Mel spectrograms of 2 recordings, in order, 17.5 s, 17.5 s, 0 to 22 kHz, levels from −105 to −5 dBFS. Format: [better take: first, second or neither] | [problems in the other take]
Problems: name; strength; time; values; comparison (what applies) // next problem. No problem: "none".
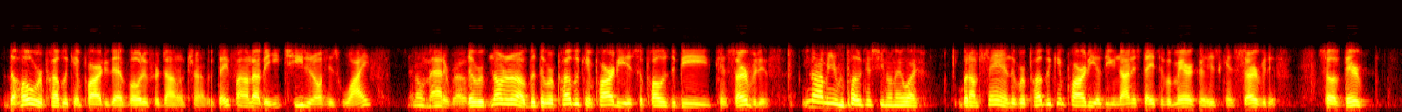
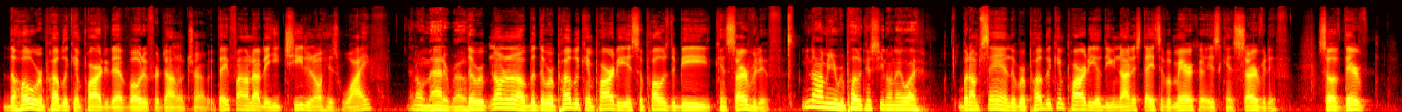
second | phone-call audio; nothing above 3.5 kHz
